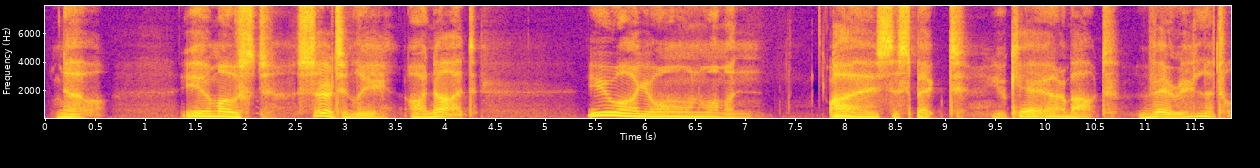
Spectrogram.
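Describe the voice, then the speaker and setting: A woman puts on a raspy character voice, pitched fairly low, with ordinary pitch variation. She talks at a very slow pace. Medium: read story. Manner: calm, measured, mesmerizing.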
